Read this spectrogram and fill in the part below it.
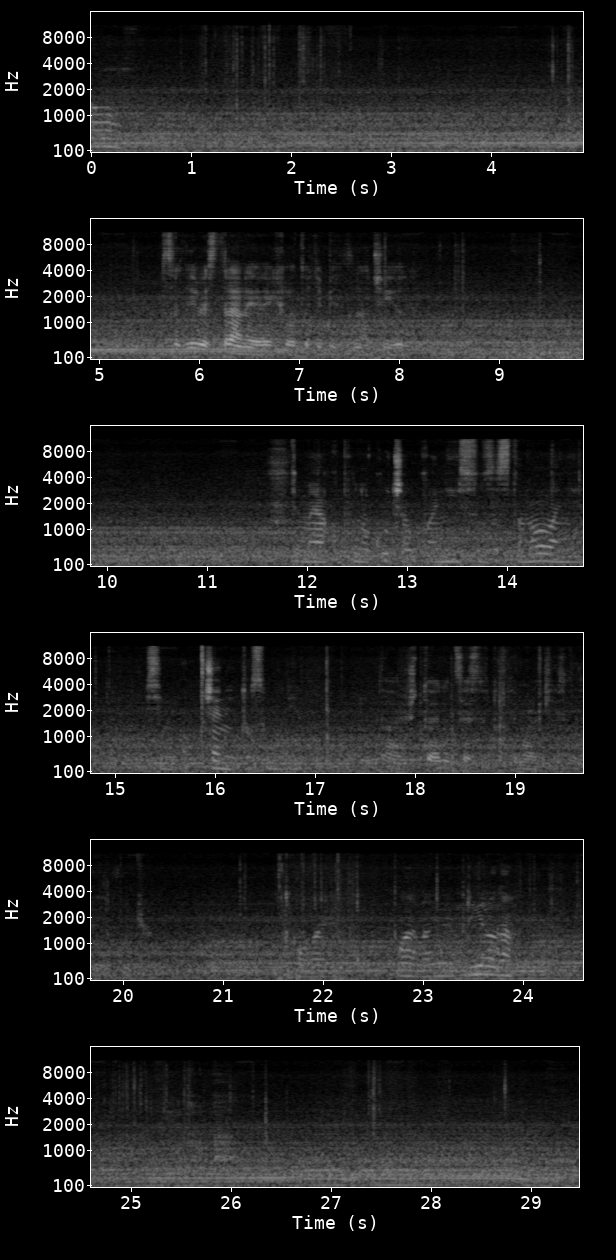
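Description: A car engine hums steadily from inside the car as it drives slowly along a road.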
